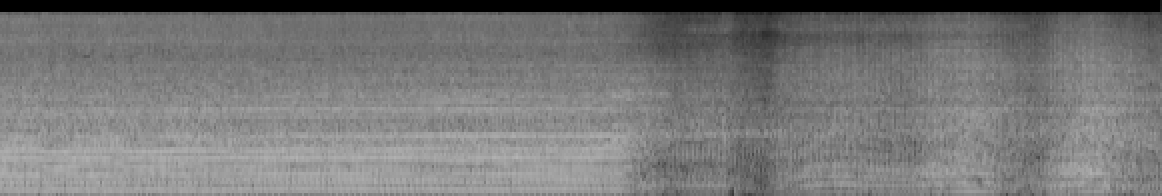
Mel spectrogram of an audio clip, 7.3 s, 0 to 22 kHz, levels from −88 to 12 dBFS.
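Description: Throughout the clip, a filter restarted on every block produces a steady 188 Hz buzz that tracks signal level, which fits a 256-sample block resetting its state each time.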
